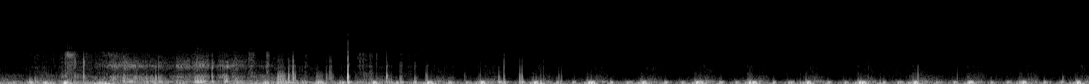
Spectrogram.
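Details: Own heart heard through a stethoscope with an extra sound (possible S4, unconfirmed) and a murmur, recorded at rest and after exercise; the extra sound went away later that day.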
